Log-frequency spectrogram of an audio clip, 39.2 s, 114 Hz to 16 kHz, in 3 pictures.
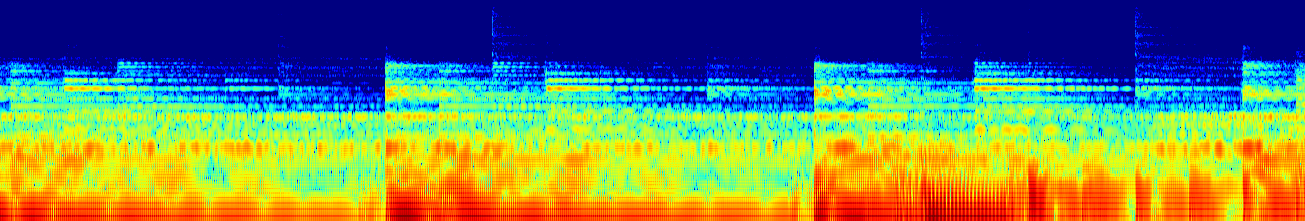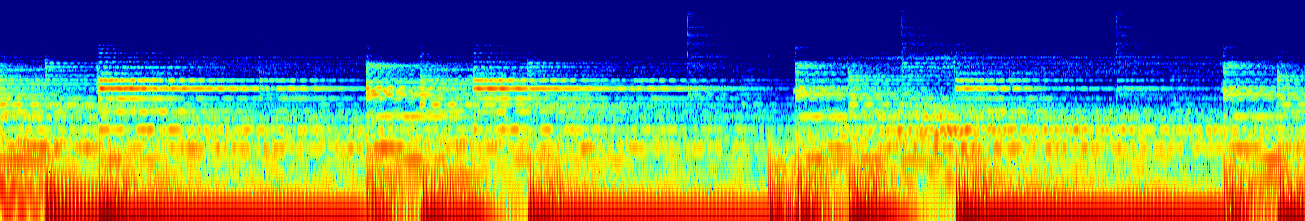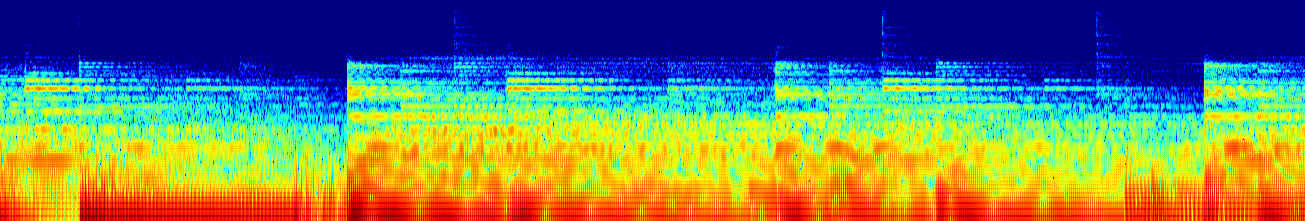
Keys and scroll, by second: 0.1 Up, 1.8 Right, 2.5 Left, 11.9 b, 21.0 x, 23.2 ctrl+z, 24.9-25.2 typing, 28.9 x, 31.8 ctrl+z, 32.0 x, 35.7 v.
